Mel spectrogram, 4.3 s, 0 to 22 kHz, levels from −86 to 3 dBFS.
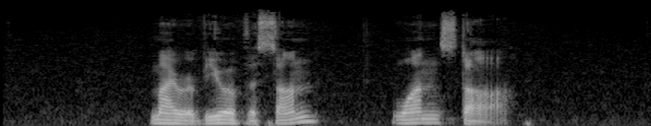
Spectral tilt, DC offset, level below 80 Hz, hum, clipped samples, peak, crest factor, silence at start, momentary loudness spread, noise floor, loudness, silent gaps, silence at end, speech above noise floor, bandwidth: -5 dB/octave; under 0.1%; -56 dBFS; none; under 0.1%; -6 dBFS; 22 dB; 1 s; 10 LU; -62 dBFS; -26 LUFS; none; 0.8 s; 38 dB; 15.5 kHz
